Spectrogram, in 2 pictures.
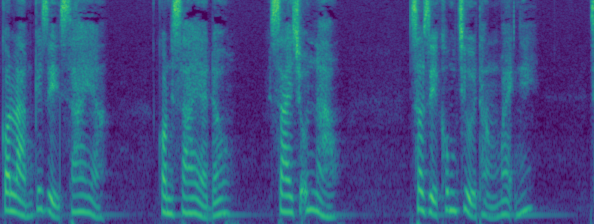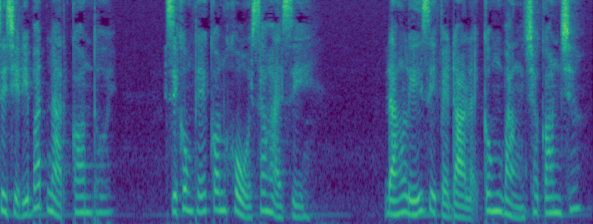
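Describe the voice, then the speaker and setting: A woman's voice: medium pitch, lively intonation, moderate pace, mellow, breathy edge. A woman reading a hurt, defiant young girl. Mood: protesting. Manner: choked, pleading protest. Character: eighteen-year-old girl, hurt and defiant.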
